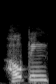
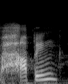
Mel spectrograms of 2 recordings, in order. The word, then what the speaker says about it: hoping: avoid hoping to avoid good good one more hoping to avoid hoping to avoid okay give me an o sound instead of hopping ho hoping hoping to avoid good job uh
